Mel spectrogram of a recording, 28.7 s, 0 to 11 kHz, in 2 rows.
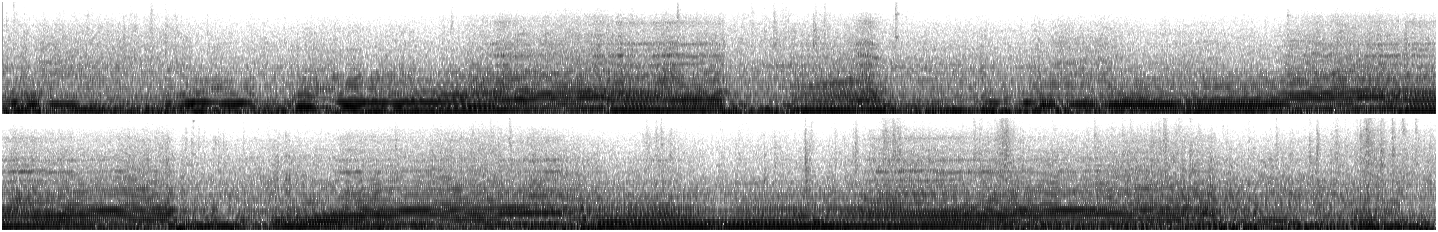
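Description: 2022 Porsche 911 Turbo S's twin-turbo flat-six heard from inside the cabin under hard acceleration. The engine note climbs in pitch and then drops back sharply at each gearshift, over and over.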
